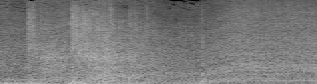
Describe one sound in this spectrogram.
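A van thumps and bangs heavily over rough ground.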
